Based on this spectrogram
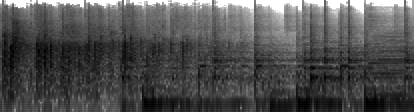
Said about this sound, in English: And yes, a round of applause for Jean Lamont. Thank you.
